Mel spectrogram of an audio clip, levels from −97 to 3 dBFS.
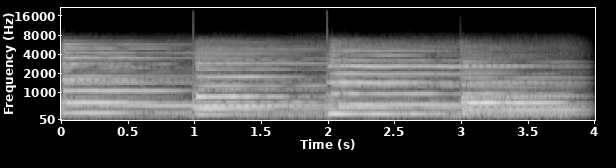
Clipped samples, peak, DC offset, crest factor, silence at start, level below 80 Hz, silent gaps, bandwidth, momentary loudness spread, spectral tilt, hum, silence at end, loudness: under 0.1%; -4 dBFS; under 0.1%; 14 dB; 0 s; -68 dBFS; none; 7.8 kHz; 7 LU; -3.5 dB/octave; none; 0 s; -18 LUFS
